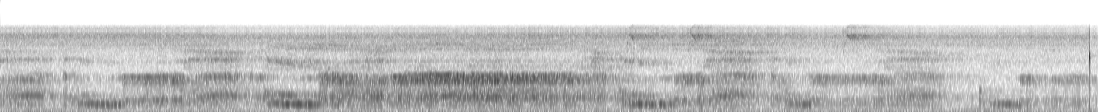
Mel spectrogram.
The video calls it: Red Howler Monkey - Sound only.AVI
